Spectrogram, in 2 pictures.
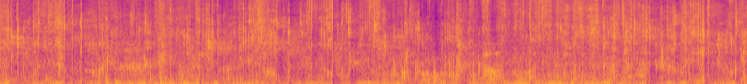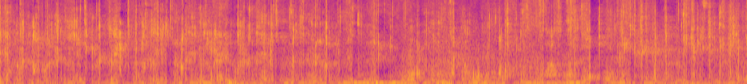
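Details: Siberian Husky eating raw beef: dense, continuous wet chewing, smacking and crunching throughout, with a steady low hum underneath.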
